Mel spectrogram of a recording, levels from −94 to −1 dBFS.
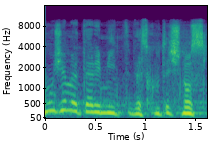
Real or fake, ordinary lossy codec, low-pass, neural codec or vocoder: real; Opus, 64 kbps; 9.9 kHz; none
